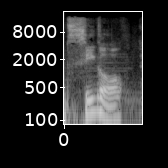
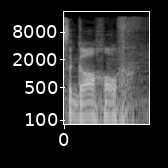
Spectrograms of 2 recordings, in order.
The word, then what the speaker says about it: Seagal: Why did you start calling him Siegel? It's Seagal. – But look at how his name is spelled. – Yeah, but we've been saying Steven Seagal the whole time, and then in the last sentence you changed his pronunciation to Siegel.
